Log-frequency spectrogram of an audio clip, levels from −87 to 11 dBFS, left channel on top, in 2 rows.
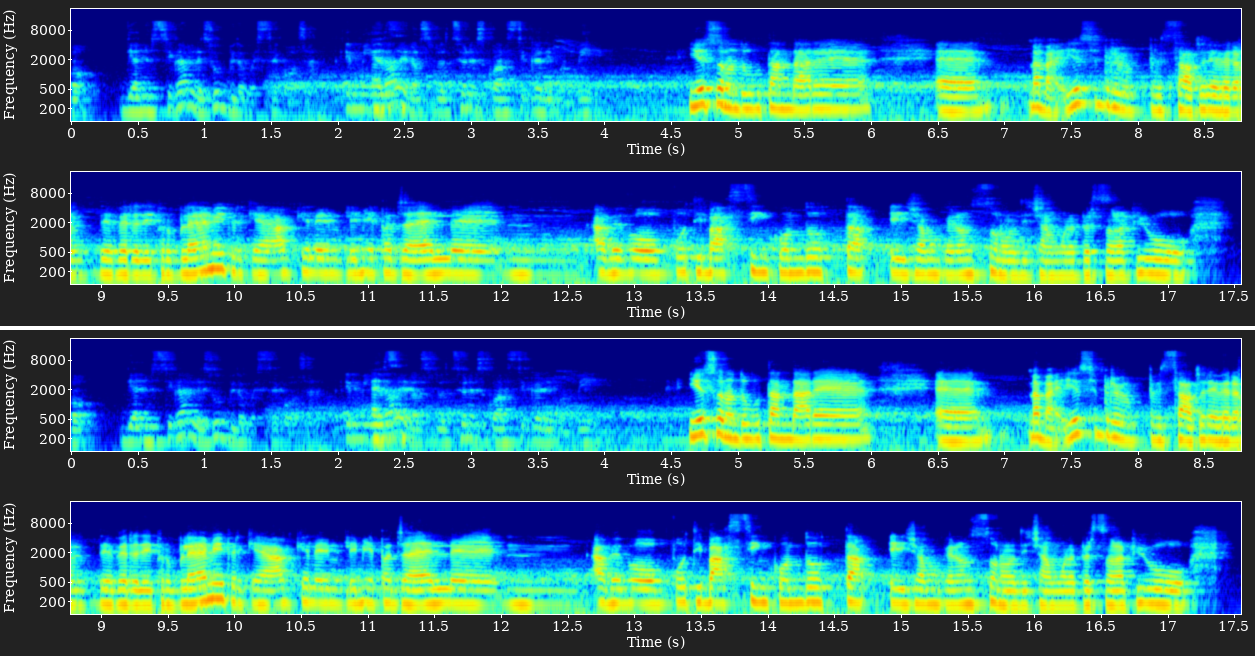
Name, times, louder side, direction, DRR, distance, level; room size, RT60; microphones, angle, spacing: voice 1, 0.0-4.0, equal, 20° left, 2.4 m, -40 dB
sound 1, 1.4-16.3, left 2 dB, 40° left, 4.3 m, -40 dB
voice 2, 4.6-6.9 7.2-17.4, right 1 dB, 45° right, 1.0 m, -22 dB
13.5 x 7.6 x 2.6 m
head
